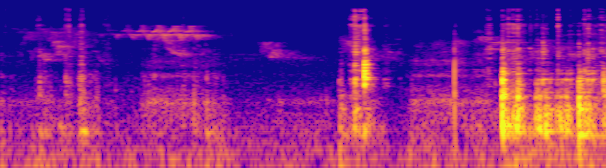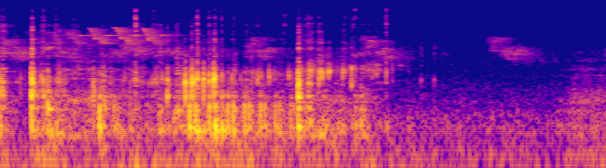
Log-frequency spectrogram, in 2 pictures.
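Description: Birds chirping faintly while a small metal mint tin is handled on a wooden shelf: a sharp click about three and a half seconds in, then several seconds of rattling and scraping as the tin is held and shaken before the lid is opened.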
